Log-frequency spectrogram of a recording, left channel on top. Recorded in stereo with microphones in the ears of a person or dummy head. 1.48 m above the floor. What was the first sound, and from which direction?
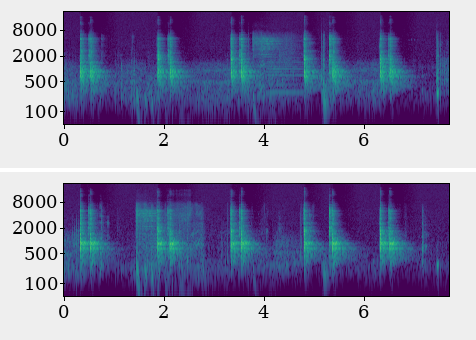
An alarm clock, 55° right (ahead or behind).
